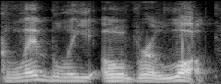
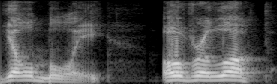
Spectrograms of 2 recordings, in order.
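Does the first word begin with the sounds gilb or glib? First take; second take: glib; gilb. First: The word starts with the sounds glib. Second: The word starts with the sounds gilb. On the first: The speaker calls it right. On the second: The speaker calls it wrong.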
